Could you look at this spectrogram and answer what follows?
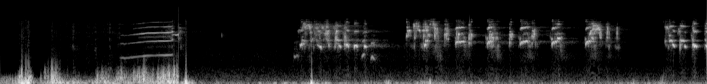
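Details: Bald eagle at a camera-watched nest beside the Little Miami River in southwest Ohio, USA, 11.04.2024 evening. A single high whistled note follows low rumbling noise, then bursts of shrill, squeaky, chittering notes come in quick groups.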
